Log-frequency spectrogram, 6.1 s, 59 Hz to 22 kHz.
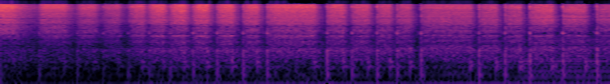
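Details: Philips PSG7014 steam-generator iron after its failed water pump was replaced (the customer's complaint was no steam): quick rhythmic pump clicking, about four a second, with bursts of hissing steam. The pump now feeds the boiler from the tank, and steam output is normal.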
